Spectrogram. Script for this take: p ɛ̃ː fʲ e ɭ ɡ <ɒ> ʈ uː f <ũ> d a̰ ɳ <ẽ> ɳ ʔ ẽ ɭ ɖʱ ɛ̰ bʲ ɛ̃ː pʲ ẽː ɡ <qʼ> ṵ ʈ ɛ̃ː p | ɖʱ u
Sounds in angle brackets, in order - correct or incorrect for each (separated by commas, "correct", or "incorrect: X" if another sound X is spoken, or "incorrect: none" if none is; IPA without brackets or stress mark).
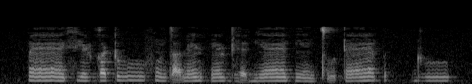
incorrect: ʌ, correct, correct, incorrect: tʼ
